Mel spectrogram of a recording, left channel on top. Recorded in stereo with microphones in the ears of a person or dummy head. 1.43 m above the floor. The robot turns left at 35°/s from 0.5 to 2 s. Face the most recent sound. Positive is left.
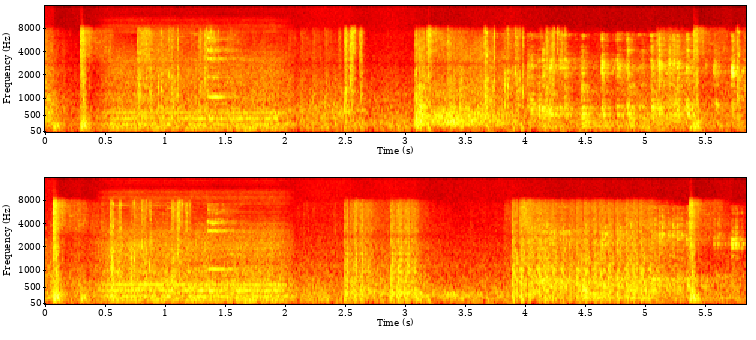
turn(degrees=50)  # may be behind; listen again after turning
